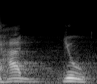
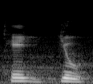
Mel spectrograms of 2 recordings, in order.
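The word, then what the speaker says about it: حج: ammal hajju Adapun hajju hua bifatil ha bacanya dengan fathah ha jadi hajju hijju ya boleh bikasriha boleh juga kasrahnya jadi hijju ya watimul Haj illah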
